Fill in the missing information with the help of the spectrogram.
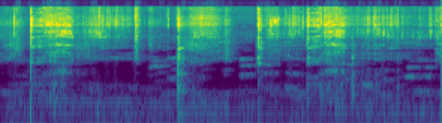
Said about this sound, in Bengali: আর সেমাইটা ভাজা করব আস্তে আস্তে, খুবই আস্তে আস্তে, আর যাতে ব্রাউন কালারটা হয়।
